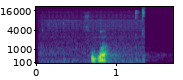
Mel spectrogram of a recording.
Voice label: "soba", Japanese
